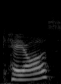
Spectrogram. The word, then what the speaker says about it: Caos: Um, and on the left here, this is uh chaos. It's spelled caos.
